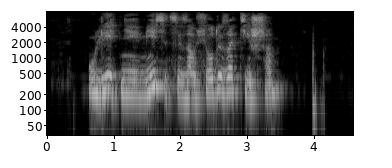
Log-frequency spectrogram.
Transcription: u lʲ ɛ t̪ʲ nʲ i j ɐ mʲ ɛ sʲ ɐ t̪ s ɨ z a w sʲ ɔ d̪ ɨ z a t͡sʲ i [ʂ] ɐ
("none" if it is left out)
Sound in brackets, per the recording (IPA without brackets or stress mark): ʂ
